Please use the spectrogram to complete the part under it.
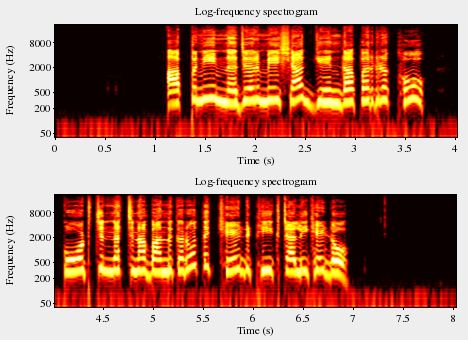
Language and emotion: Dogri, angry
